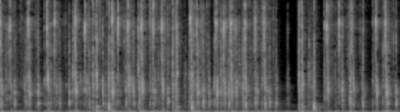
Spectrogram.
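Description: Fingertips with short nails type steadily on a full-size black plastic mechanical keyboard with RGB backlit keycaps, clicky blue switches and hollow key housings. A rapid run of sharp, bright clicks and clacks with almost no ring, mostly high-pitched with little low end, pauses briefly near the three-second mark before the typing resumes.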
